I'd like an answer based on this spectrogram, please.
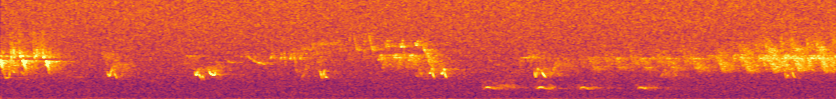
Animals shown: American Crow (Corvus brachyrhynchos), Ovenbird (Seiurus aurocapilla), Chestnut-sided Warbler (Setophaga pensylvanica), Red-eyed Vireo (Vireo olivaceus), Black-throated Blue Warbler (Setophaga caerulescens)

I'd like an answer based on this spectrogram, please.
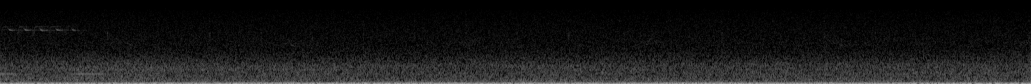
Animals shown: Yellow-rumped Warbler (Setophaga coronata), Mourning Dove (Zenaida macroura)

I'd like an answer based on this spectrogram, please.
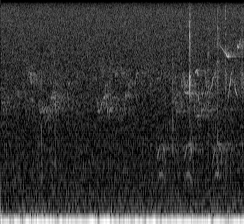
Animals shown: Red-eyed Vireo (Vireo olivaceus), Yellow-rumped Warbler (Setophaga coronata), Black-and-white Warbler (Mniotilta varia), American Crow (Corvus brachyrhynchos)

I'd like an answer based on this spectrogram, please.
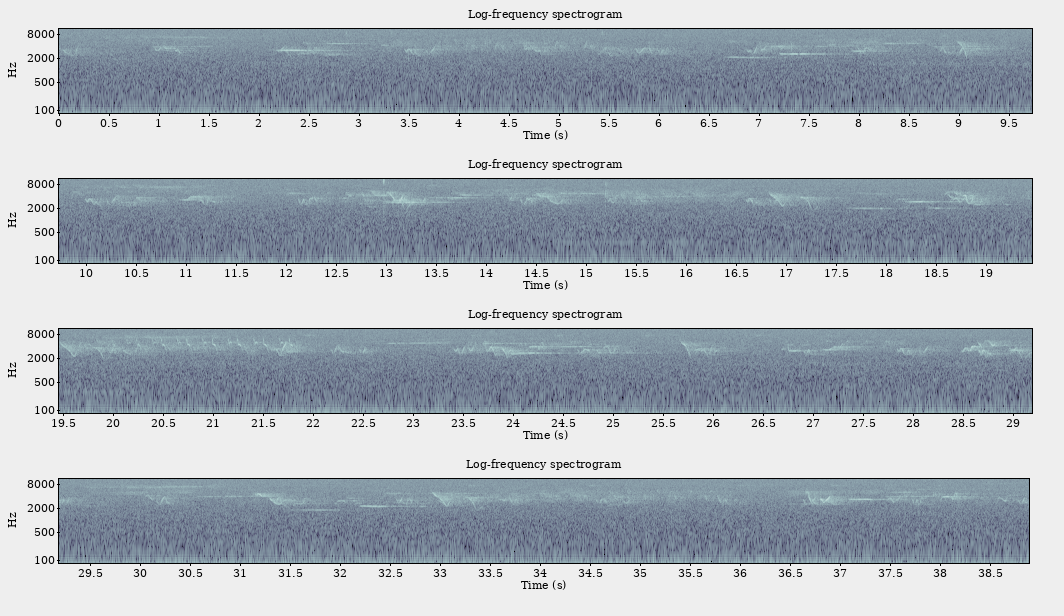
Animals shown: Ovenbird (Seiurus aurocapilla), Red-eyed Vireo (Vireo olivaceus), Hermit Thrush (Catharus guttatus), Black-throated Green Warbler (Setophaga virens)

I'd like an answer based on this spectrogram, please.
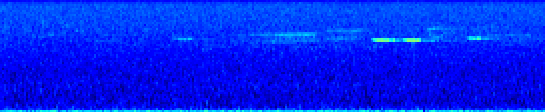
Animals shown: Black-throated Green Warbler (Setophaga virens)

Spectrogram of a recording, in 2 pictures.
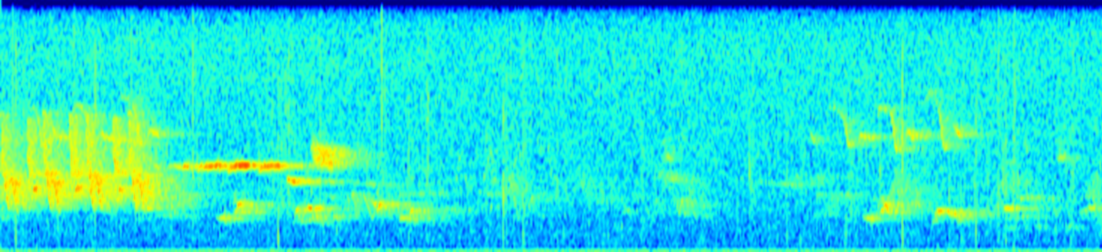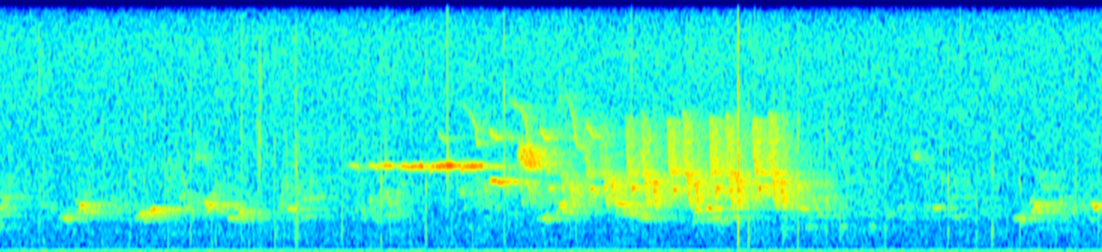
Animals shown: Blackburnian Warbler (Setophaga fusca), American Robin (Turdus migratorius), Black-capped Chickadee (Poecile atricapillus), Black-throated Green Warbler (Setophaga virens), Ovenbird (Seiurus aurocapilla), Red-eyed Vireo (Vireo olivaceus)

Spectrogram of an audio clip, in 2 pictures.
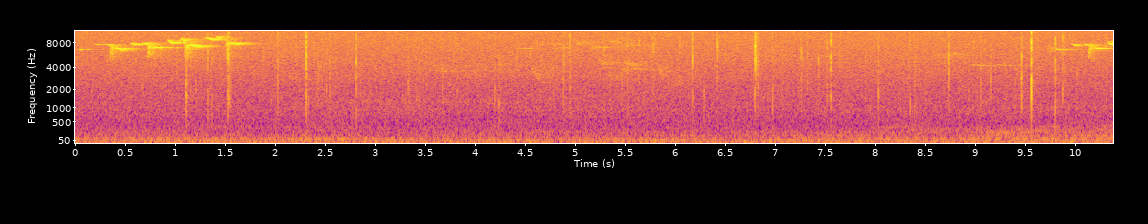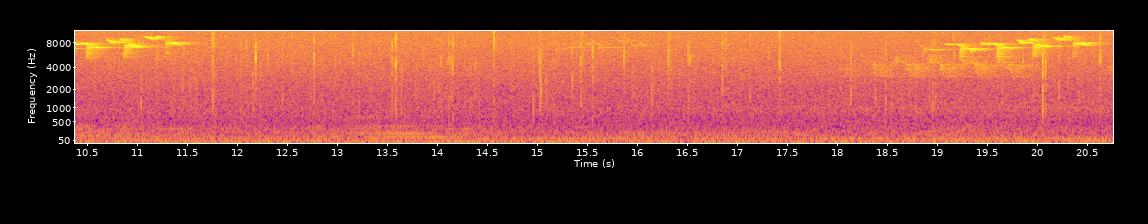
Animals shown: Ovenbird (Seiurus aurocapilla), Blackburnian Warbler (Setophaga fusca)

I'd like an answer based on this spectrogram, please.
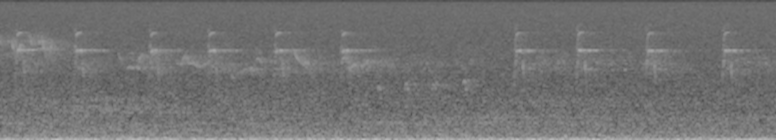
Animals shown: Scarlet Tanager (Piranga olivacea), Ovenbird (Seiurus aurocapilla), American Robin (Turdus migratorius)

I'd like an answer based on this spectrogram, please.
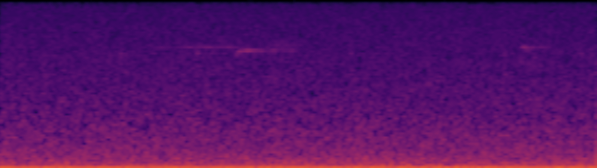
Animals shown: Black-throated Green Warbler (Setophaga virens)

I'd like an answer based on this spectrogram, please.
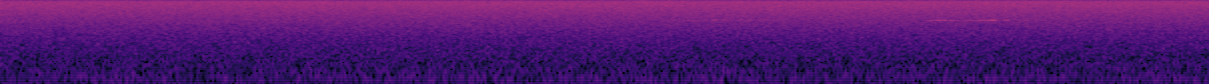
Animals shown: Black-throated Green Warbler (Setophaga virens)

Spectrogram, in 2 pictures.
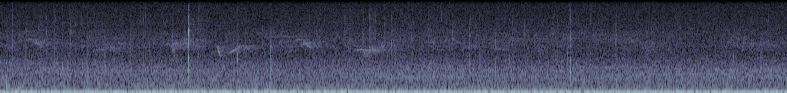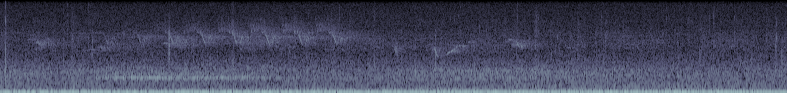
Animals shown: Scarlet Tanager (Piranga olivacea), Ovenbird (Seiurus aurocapilla)

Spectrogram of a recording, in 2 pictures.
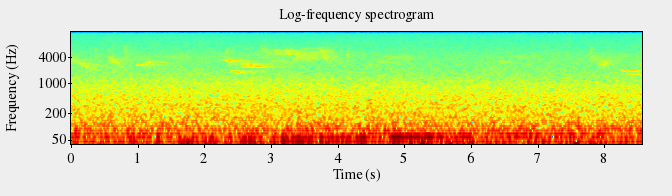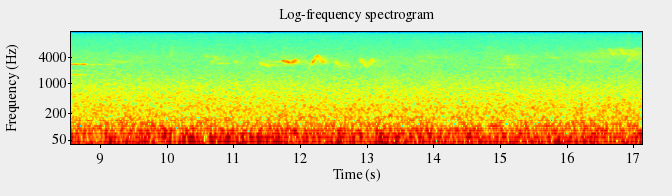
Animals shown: Wood Thrush (Hylocichla mustelina), Red-eyed Vireo (Vireo olivaceus), Chestnut-sided Warbler (Setophaga pensylvanica), Scarlet Tanager (Piranga olivacea)

